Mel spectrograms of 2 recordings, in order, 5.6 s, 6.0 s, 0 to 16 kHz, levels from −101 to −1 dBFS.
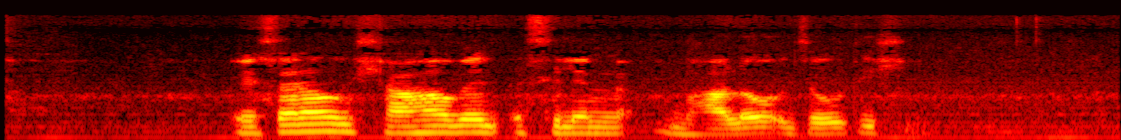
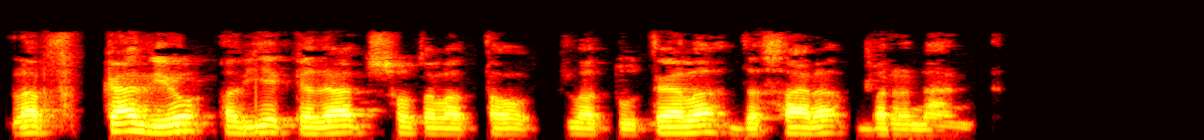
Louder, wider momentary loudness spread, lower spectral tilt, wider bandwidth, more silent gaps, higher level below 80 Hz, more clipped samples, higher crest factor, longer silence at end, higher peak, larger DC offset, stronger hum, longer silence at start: second, -32 LUFS vs -18 LUFS; first, 16 LU vs 10 LU; about the same, -6.5 dB/octave vs -6 dB/octave; first, 11.5 kHz vs 7.6 kHz; second, none vs 0.44-0.52 s, 2.71-2.80 s; about the same, -66 dBFS vs -64 dBFS; neither; about the same, 18 dB vs 16 dB; about the same, 1.1 s vs 1.15 s; second, -16 dBFS vs -2 dBFS; neither; neither; first, 1.2 s vs 0.1 s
